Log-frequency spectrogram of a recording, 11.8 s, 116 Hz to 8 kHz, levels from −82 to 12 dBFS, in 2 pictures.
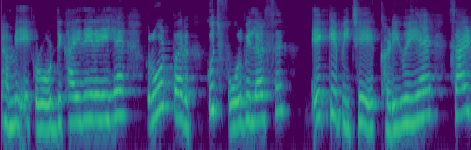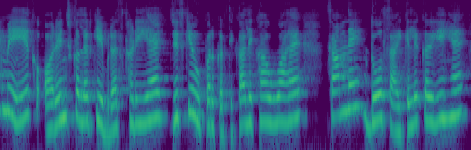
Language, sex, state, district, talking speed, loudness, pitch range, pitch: Hindi, female, Bihar, Saharsa, 205 wpm, -24 LUFS, 250-305 Hz, 275 Hz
